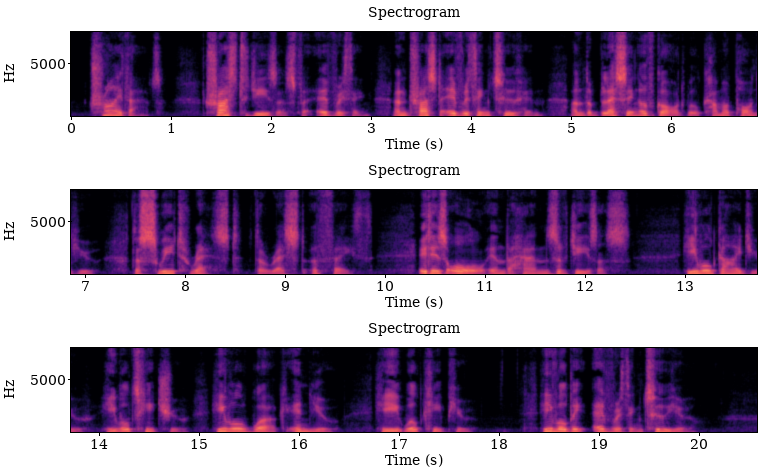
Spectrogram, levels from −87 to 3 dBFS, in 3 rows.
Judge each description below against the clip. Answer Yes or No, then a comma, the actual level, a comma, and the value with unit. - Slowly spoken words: No, average, 175 wpm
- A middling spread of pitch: No, wide, 8.7 semitones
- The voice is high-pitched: No, medium, 140 Hz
